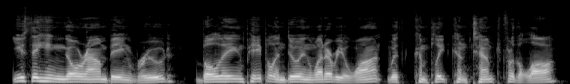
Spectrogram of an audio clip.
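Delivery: ordinary delivery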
